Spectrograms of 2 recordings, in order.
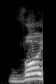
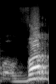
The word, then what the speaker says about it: were: सी जब हम बात करेंगे WERE की, तो इसे हम वर ना पढ़ के आर को साइलेंट कर देंगे एंड हम इसे पढ़ेंगे व यानी आ जाएगा, ठीक है।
